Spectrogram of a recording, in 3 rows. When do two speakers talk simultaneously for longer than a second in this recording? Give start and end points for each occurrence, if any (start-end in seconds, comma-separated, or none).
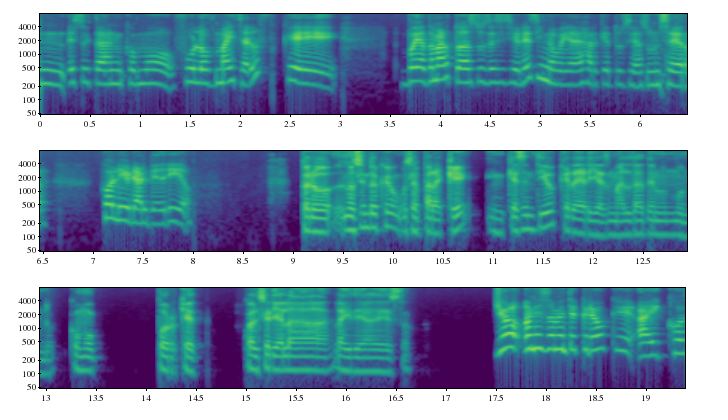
none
